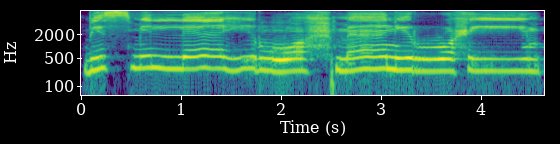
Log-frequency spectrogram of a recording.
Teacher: اللہ والے نام سے پہلے جب زیر آئے گی تو اس نام کو ہم باریک پڑھیں گے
